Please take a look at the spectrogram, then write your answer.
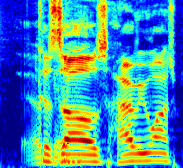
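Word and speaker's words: Cazal: way these are gazelles it's a g silent it's a c it's c-a gazelles but everyone pronounces it gazelle I don't know why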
